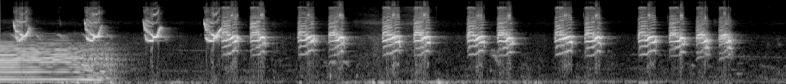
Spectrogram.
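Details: Long-tailed shrike song: sharp, high chipping notes repeated roughly once a second, with a brief low tonal hum at the start.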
